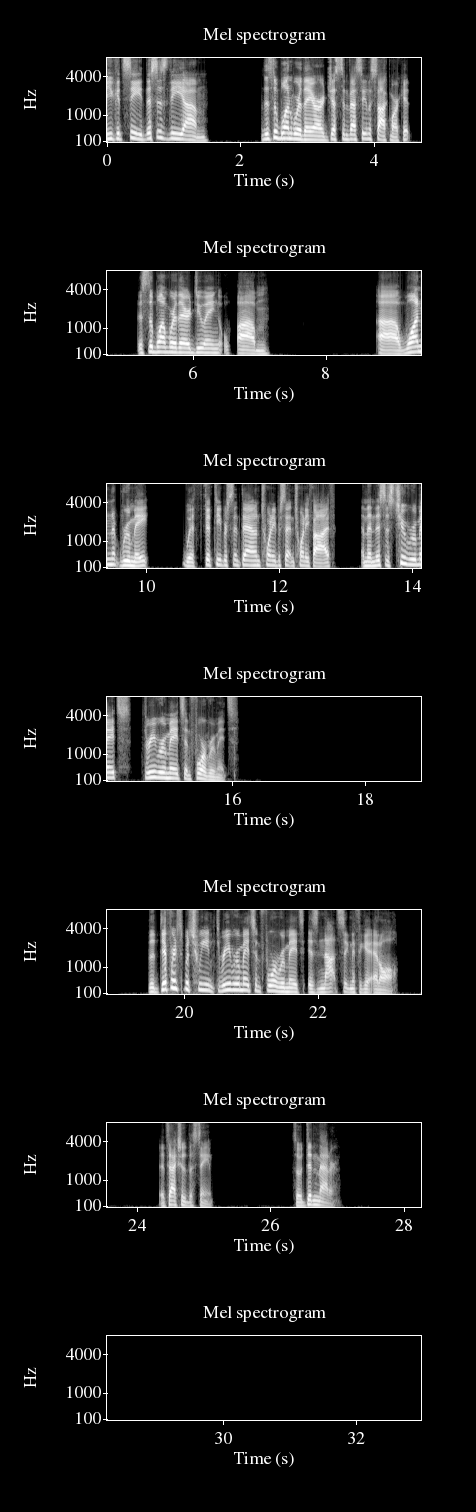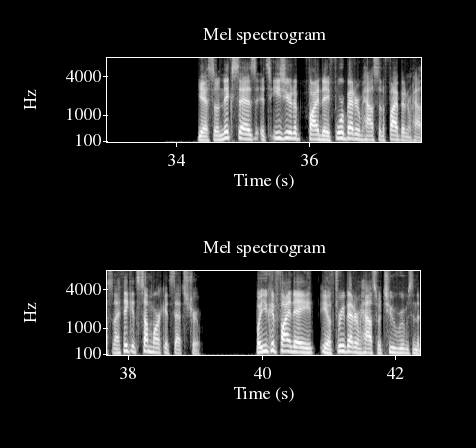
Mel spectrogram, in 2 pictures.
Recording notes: This was a live class recorded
